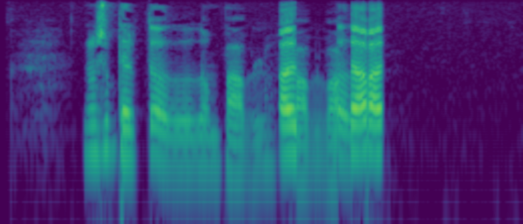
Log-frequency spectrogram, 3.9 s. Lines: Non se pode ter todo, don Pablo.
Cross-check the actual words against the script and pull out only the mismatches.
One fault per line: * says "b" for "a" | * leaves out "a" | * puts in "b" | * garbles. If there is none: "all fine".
* leaves out "pode"
* garbles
